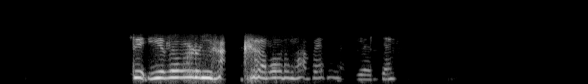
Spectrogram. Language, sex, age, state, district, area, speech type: Santali, female, 30-45, Jharkhand, Seraikela Kharsawan, rural, conversation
